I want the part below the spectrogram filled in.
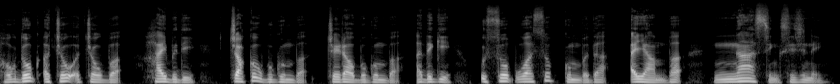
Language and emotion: Manipuri, neutral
